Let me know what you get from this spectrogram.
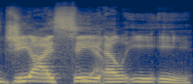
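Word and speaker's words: giclée: It's not intuitive at all because I look at it and I see glycee, but that's not it's it. not. It's Giclee. Yeah. Jiggly, as I believe how it's pronounced.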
